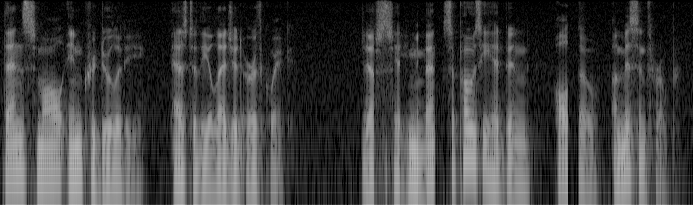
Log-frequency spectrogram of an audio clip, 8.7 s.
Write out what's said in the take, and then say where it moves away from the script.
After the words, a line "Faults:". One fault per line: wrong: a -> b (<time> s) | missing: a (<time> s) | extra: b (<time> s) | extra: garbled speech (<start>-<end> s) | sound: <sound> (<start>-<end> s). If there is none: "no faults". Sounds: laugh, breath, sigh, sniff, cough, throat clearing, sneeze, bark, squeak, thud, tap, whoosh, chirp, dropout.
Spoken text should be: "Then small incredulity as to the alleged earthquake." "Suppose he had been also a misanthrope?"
"Then small incredulity as to the alleged earthquake." [garbled] "Suppose he had been also a misanthrope?"
Faults:
extra: garbled speech (4.5-5.4 s)
sound: dropout (7.1-7.2 s)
